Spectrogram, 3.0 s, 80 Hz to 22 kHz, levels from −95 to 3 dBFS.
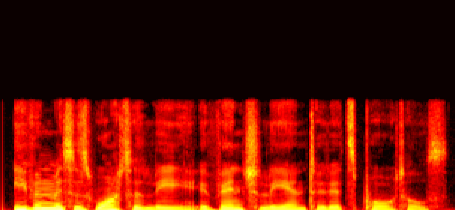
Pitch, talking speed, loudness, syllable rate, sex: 175 Hz, 140 wpm, -16 LUFS, 5.6 syllables/s, female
